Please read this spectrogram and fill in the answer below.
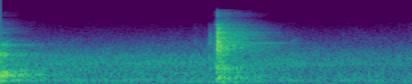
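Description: One sharp click about a second in, with a short ringing tail: the Jeep's push-pull headlight switch being pushed in, switching the lights off.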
